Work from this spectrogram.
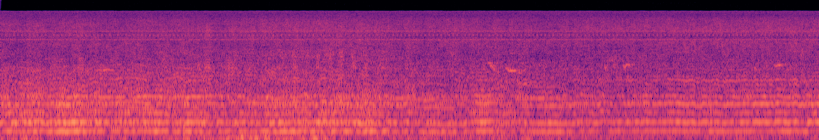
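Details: Steady buzzing of many bees, a thick droning hum with layered harmonics, slight wavering in pitch, no other clear sounds.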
